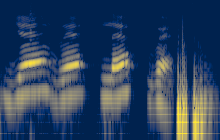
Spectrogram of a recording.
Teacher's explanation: अंतस्थ व्यंजन वे व्यंजन होते हैं जिनका उच्चारण स्वर और व्यंजनों के बीच का प्रतीत होता है। इनका उच्चारण करते समय मुख का कोई अंग दूसरे अंग को पूरी तरह स्पर्श नहीं करता, इसलिए इन्हें अंतस्थ व्यंजन कहते हैं।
